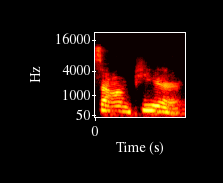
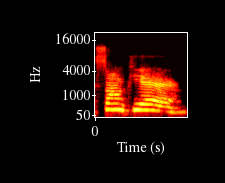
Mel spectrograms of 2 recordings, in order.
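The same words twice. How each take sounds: First: Pierre sounds like the word pier. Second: Pierre does not sound like the word pier. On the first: The speaker calls it right. "it's like sand and like a pier" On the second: The speaker calls it wrong. "that's not how you pronounce that"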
